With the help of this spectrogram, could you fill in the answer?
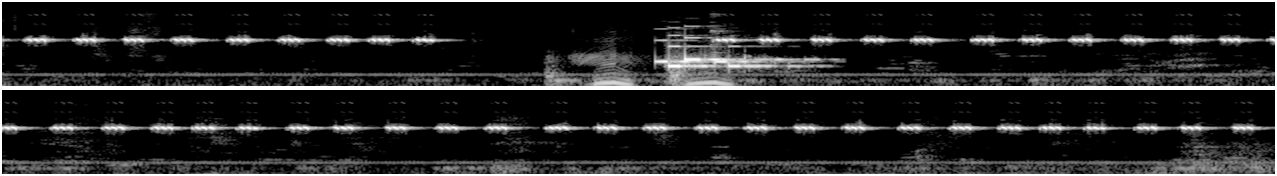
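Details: Cricket chirping, offered as a sound to drive away rats: a steady train of short, high, pulsed chirps about four per second, broken by a brief pause near two seconds where a few lower sweeping sounds intrude before the chirping resumes.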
